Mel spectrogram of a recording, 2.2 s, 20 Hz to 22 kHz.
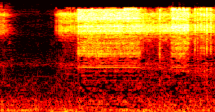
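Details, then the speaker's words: Jaguar Beast coil tattoo machine running at about 4 volts, out of tune: as the angle changes the sound turns very harsh, a hard-hitting raspy high buzz instead of a smooth sweet hum, with a very strong hit. "so see that it's out of tune the minute i change the angle that sounds different the sound is very very harsh"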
